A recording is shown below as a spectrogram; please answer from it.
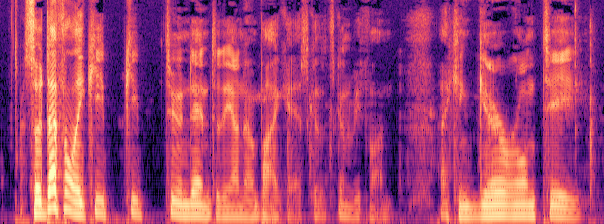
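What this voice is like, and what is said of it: Bad put-on Cajun accent. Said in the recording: “That was my bad Cajun accent.”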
